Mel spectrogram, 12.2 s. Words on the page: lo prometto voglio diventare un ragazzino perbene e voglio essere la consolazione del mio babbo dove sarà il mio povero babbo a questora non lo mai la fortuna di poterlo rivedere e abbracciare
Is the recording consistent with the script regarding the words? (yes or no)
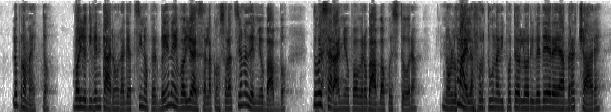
yes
